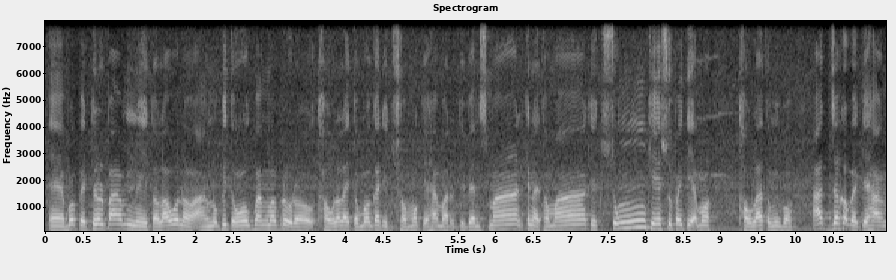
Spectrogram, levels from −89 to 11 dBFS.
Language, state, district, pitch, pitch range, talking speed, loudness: Kokborok, Tripura, West Tripura, 160 Hz, 145-180 Hz, 210 wpm, -14 LUFS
